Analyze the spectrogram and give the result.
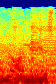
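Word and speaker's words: Milanese: or anything I would love to try the melanese band am I you pronouncing that correctly yep yeah so with this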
